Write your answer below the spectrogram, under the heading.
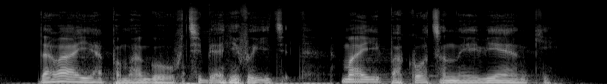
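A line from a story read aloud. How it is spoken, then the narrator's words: Unexpectedly gentle. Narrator (Russian): Он попросил неожиданно нежным голосом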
